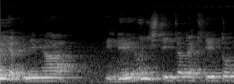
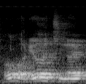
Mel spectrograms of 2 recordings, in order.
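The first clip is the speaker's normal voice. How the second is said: ordinary delivery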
